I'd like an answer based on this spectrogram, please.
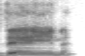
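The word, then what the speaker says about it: Dayne: sorry before you go i was saying dwayne for the longest time it is dane pronunciation we've talked about it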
